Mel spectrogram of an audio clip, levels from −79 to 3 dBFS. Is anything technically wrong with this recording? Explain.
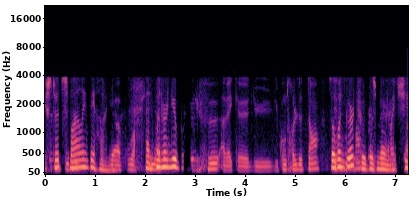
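Yes. Several call-path faults are audible in this speech clip.

Speech suppressed in double talk, 0.0 to 3.1 s and 6.04 to 7.26 s: the voice dips by about 25 dB or breaks up. The likely cause is an echo canceller ducking both sides during overlap. The waveform shows gouged, uneven envelopes.

Echo leak, 0.1 to 0.58 s, 1.53 to 1.58 s, 2.47 to 3.03 s and 5.97 to 6.55 s: a faint copy trails about 270 ms behind, at about −15 to −40 dB. This is likely residual loudspeaker echo sent back, and the spectrogram shows ghost harmonics shifted right.

VoIP packet loss concealed by the speech codec, 1.81 s: one 20 ms frame was extrapolated from the previous pitch, giving a brief stretched, fading smear that appears as a smooth, blurred spectral patch.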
